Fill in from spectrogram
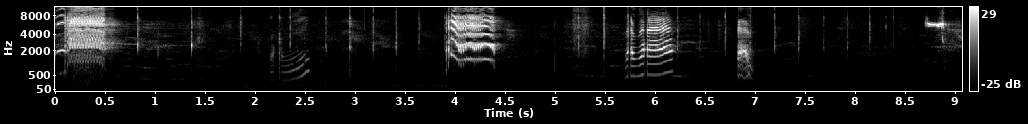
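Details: Ringneck parrot that talks, mimicking words like Mitthu Bete and Kon Aya: several separate bursts, harsh noisy screeches alternating with sweeping harmonic syllables, spaced across about nine seconds.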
